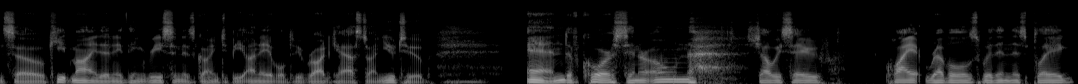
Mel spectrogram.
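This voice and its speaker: Very deep, gravelly male horror storyteller. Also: dry recording. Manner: theatrical, ornate phrasing with wry asides. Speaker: horror story reader and channel host. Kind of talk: dramatic gothic audiobook reading, then informal host sign-off.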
